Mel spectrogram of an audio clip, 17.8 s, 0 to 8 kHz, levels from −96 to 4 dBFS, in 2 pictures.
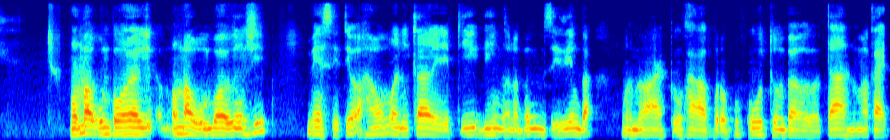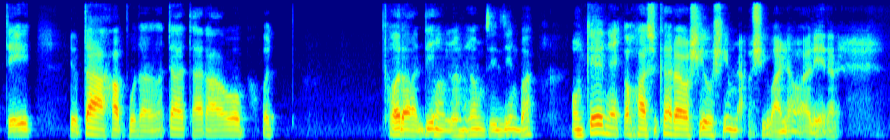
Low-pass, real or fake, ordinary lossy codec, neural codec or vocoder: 7.2 kHz; fake; MP3, 64 kbps; codec, 16 kHz, 1 kbps, FunCodec, trained on LibriTTS, 50 frames a second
